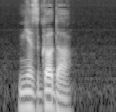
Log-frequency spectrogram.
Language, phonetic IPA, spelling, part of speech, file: Polish, [ɲɛˈzɡɔda], niezgoda, noun, Pl-niezgoda.ogg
